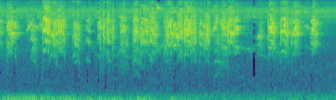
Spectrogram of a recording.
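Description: Parakeets chatter in harsh, rapid squawks and chirps, overlapping continuously with a few louder screeches, over a low background rumble.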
